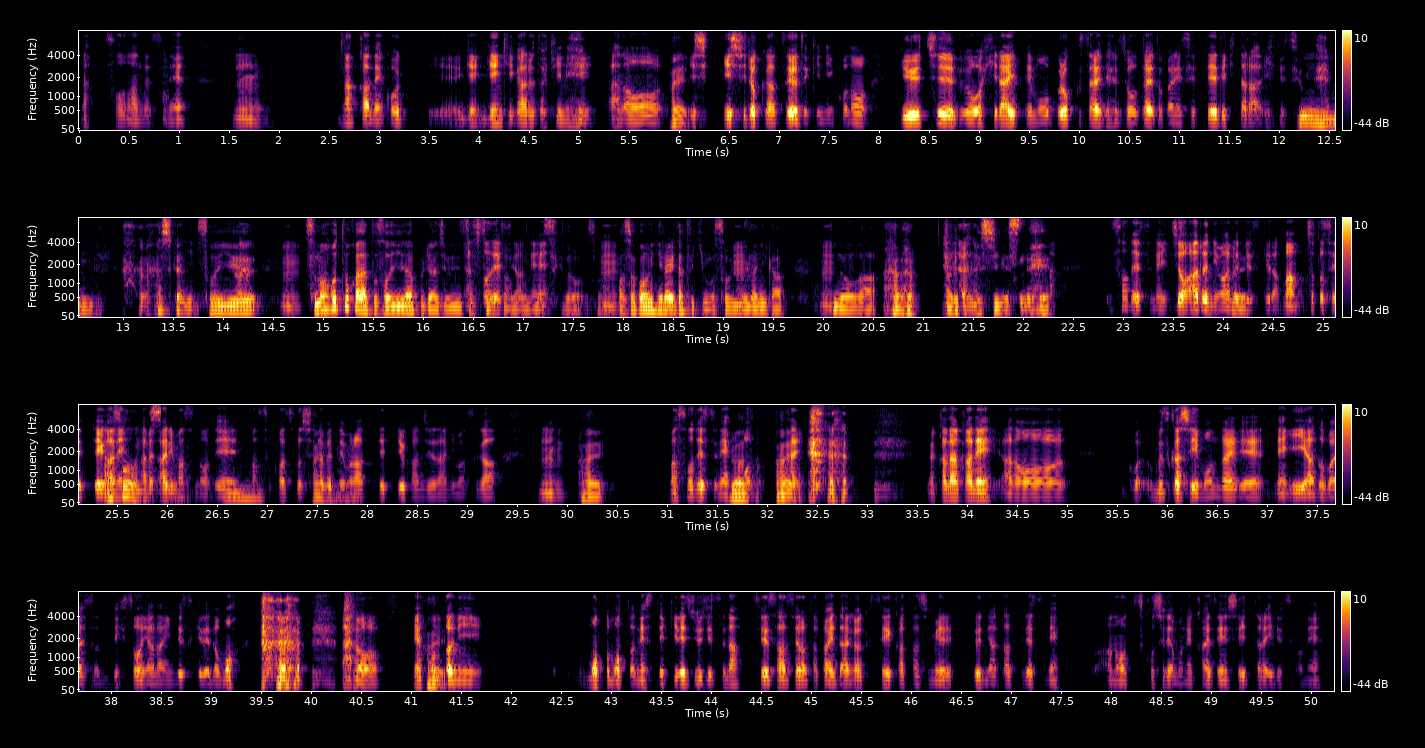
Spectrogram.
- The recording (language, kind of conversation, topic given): Japanese, advice, なぜ重要な集中作業を始められず、つい先延ばししてしまうのでしょうか？
- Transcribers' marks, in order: laugh; other background noise; laugh; unintelligible speech; laugh; laugh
